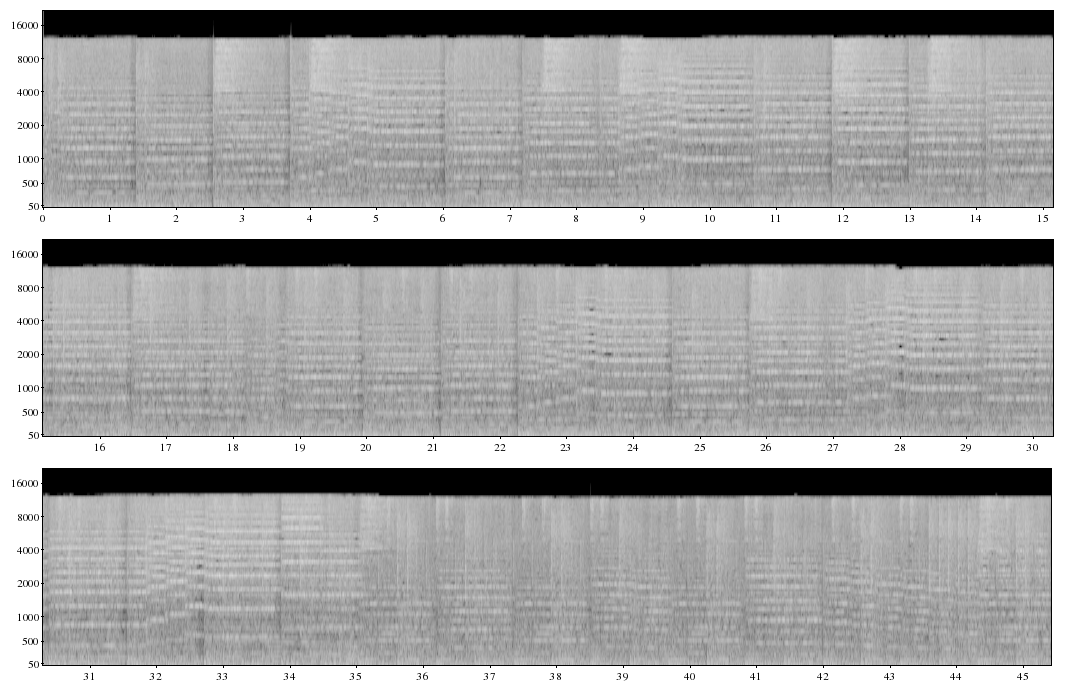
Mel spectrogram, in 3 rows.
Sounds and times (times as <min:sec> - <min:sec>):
Theme music: 0:00.0 - 0:45.4.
